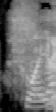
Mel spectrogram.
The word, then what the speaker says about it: Troyes: like Troyes, I guess that's how you pronounce it. Troyes. – there you go. Troyes. Really, really Midwest it up.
